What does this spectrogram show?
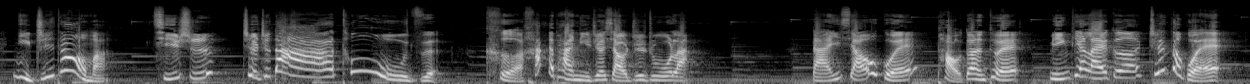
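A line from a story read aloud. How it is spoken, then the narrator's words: Cheerful singing. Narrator (Chinese): 跳跳笑嘻嘻的唱道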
